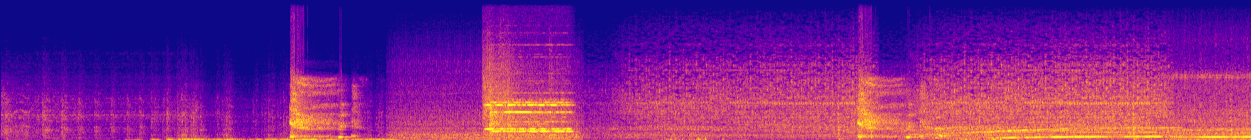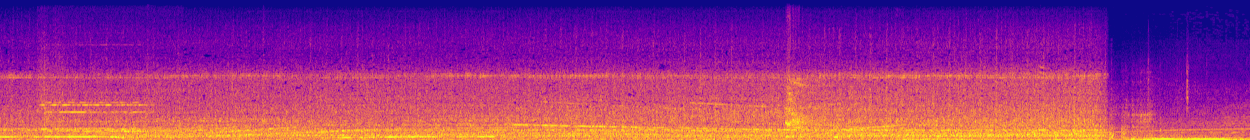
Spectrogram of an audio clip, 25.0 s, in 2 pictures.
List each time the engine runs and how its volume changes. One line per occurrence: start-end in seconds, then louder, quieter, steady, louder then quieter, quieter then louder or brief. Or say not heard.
0.0-24.9 louder.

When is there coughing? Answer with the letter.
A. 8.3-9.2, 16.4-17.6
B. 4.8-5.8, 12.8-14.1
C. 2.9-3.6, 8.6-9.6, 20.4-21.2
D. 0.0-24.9
C.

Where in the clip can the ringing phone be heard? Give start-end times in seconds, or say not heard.
4.8-5.8, 12.8-14.1.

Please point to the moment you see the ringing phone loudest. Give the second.
5 s.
